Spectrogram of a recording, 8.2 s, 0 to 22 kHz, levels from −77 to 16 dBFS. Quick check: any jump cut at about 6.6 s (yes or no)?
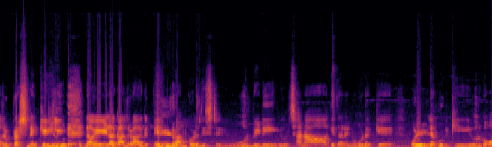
no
